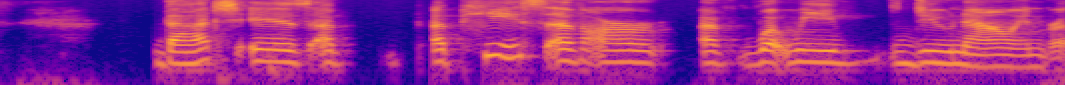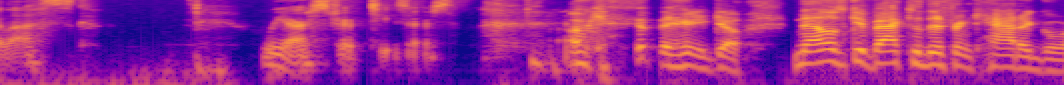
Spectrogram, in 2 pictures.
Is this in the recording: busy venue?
no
